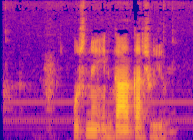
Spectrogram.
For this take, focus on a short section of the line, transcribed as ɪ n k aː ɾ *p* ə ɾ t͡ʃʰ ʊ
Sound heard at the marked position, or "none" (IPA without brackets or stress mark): k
